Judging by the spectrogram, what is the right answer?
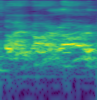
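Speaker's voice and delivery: high seal barks in quick bursts; high-pitched mock seal voice; barking seal. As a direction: bark it out like a seal. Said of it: "the seal's like".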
